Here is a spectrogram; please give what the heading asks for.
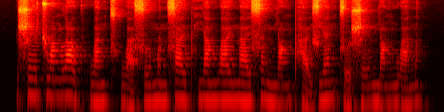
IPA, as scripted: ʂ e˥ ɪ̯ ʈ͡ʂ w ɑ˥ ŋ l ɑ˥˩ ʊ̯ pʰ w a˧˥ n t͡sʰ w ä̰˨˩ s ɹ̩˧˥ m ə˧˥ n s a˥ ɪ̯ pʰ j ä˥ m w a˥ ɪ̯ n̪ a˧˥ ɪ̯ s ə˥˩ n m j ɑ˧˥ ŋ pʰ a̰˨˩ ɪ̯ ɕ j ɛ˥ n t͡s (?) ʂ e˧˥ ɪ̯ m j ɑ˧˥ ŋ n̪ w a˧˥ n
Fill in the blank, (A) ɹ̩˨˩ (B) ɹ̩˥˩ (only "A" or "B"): A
